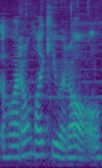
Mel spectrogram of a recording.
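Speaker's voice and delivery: quiet aside, muttered under the breath. Voicing a character's remark to a kid riding along: muttering under her breath. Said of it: "just under her breath".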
